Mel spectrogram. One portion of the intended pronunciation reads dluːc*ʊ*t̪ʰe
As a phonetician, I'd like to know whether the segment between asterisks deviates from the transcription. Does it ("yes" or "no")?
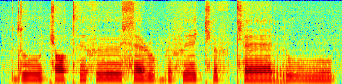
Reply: yes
